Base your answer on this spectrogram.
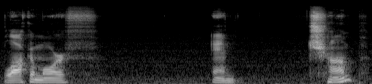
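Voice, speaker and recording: Low-voiced man thinking aloud. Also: very slow, sharp tone. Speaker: podcast co-host commentating on own card game play. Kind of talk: casual strategy talk while playing a card game.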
